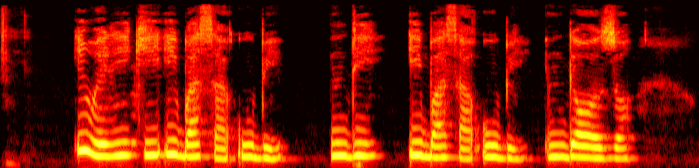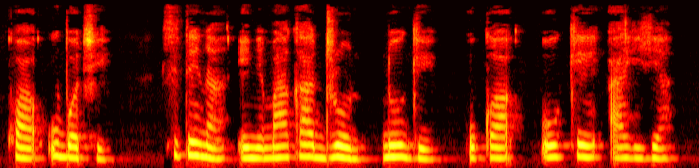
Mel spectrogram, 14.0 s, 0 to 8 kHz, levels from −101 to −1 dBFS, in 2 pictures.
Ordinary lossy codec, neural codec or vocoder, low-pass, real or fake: MP3, 48 kbps; codec, 16 kHz, 8 kbps, FreqCodec, larger model; 7.2 kHz; fake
